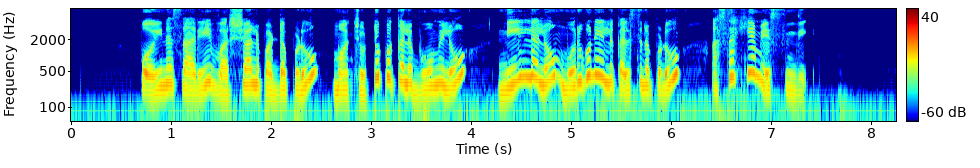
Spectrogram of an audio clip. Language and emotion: Telugu, disgusted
